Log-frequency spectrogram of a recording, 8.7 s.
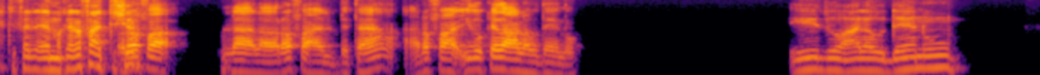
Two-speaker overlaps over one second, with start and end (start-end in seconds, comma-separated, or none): none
